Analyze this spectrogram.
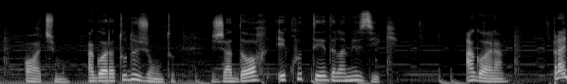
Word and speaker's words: écouter: Para essa frase sair perfeita, o foco é na palavra écouter. O E inicial é bem agudo e o OU tem aquele som de U do português. Tente assim, ó.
